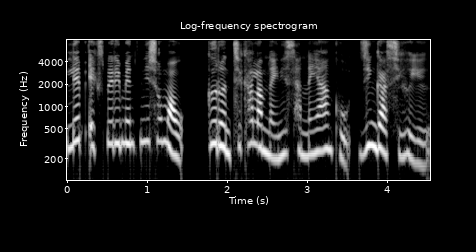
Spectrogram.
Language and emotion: Bodo, fearful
